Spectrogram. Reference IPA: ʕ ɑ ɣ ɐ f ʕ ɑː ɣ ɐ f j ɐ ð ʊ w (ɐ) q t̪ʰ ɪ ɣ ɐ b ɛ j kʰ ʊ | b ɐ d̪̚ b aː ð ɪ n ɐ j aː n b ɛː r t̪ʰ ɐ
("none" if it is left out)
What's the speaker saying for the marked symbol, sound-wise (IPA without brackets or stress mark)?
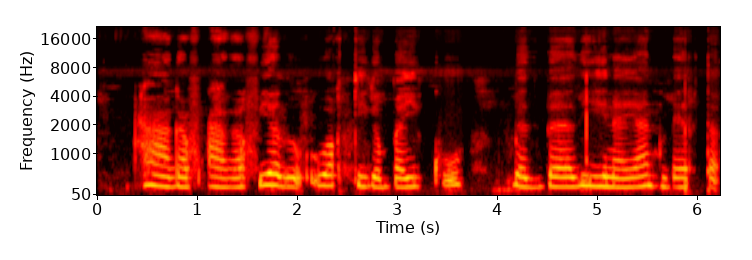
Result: ɑ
